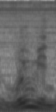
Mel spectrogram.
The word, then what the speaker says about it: women: 우먼은 단수인데 여기 이로 변하면서 women, 발음을 women 이렇게 발음하죠.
